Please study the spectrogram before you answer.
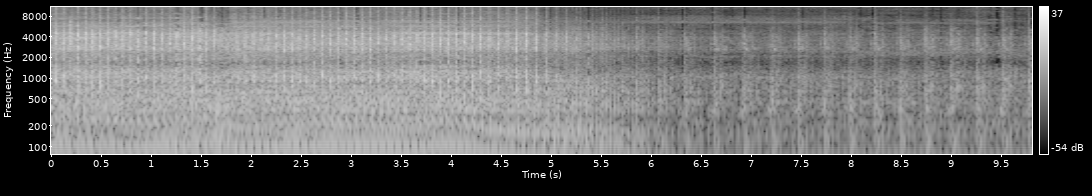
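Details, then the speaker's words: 1966 VW Beetle, first start after 10+ years in junkyard: revs drop to lumpy, uneven idle with hollow missing beat about three per second, low power; one cylinder cold and dead, running on three, plug suspected. "right she's not running on this one here that's the exhaust pipe coming out there and that's cold I can actually hold my hand on the exhaust pipe there"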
